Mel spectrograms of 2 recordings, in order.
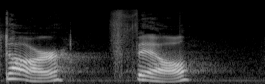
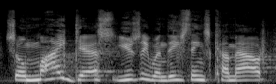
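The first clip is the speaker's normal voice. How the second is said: ordinary talk, nothing marked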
